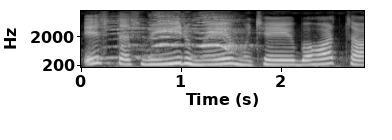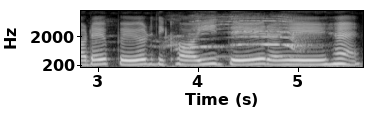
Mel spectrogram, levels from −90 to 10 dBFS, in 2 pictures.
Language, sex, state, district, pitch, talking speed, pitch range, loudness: Hindi, female, Madhya Pradesh, Katni, 240 Hz, 115 wpm, 225-260 Hz, -12 LUFS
